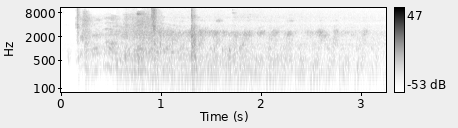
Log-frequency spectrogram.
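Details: 1997 VW T4 Caravelle camper diesel, auto converted to manual, sat unused about 19 months, suspected starter cable/connector issue: short crank, catches at once, settles into even steady idle; starts normally.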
